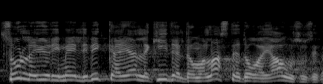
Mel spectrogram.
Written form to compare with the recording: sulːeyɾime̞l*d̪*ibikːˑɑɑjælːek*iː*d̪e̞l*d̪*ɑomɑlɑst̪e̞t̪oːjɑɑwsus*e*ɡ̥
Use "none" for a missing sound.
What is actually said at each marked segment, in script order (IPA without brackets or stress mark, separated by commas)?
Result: d̪, iː, d̪, e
